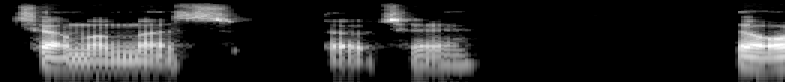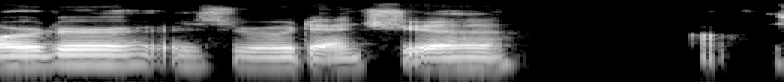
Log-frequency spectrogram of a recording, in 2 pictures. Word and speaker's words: Thomomys bottae: A lot of people will pronounce it thom Thomomys or Thomomys, but it's Thomomys Bottae.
